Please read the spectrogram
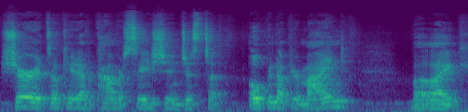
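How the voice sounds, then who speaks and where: In a room with audible echo, a man with a medium pitch speaks at a moderate pace with fairly even intonation. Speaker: podcast host. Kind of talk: solo podcast monologue. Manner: casual, conversational.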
